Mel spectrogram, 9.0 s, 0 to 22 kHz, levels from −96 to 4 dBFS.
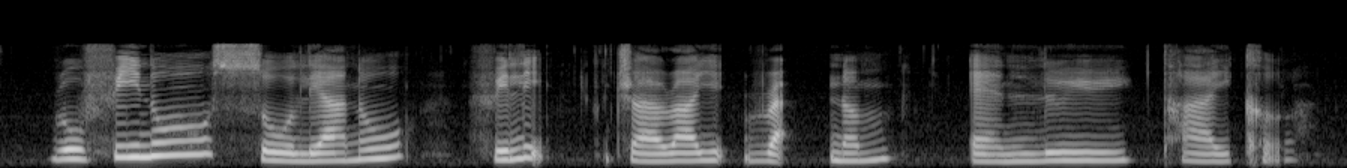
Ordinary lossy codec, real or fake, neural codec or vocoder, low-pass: none; real; none; 7.2 kHz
